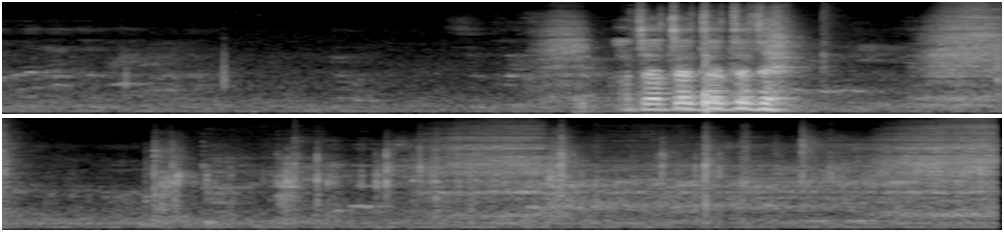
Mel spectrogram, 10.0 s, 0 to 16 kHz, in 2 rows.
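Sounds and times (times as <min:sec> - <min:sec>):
man blowing hissing breaths: 0:09.4 - 0:10.0.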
